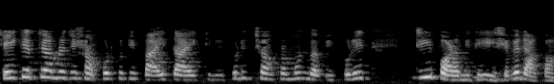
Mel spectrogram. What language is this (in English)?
Bangla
